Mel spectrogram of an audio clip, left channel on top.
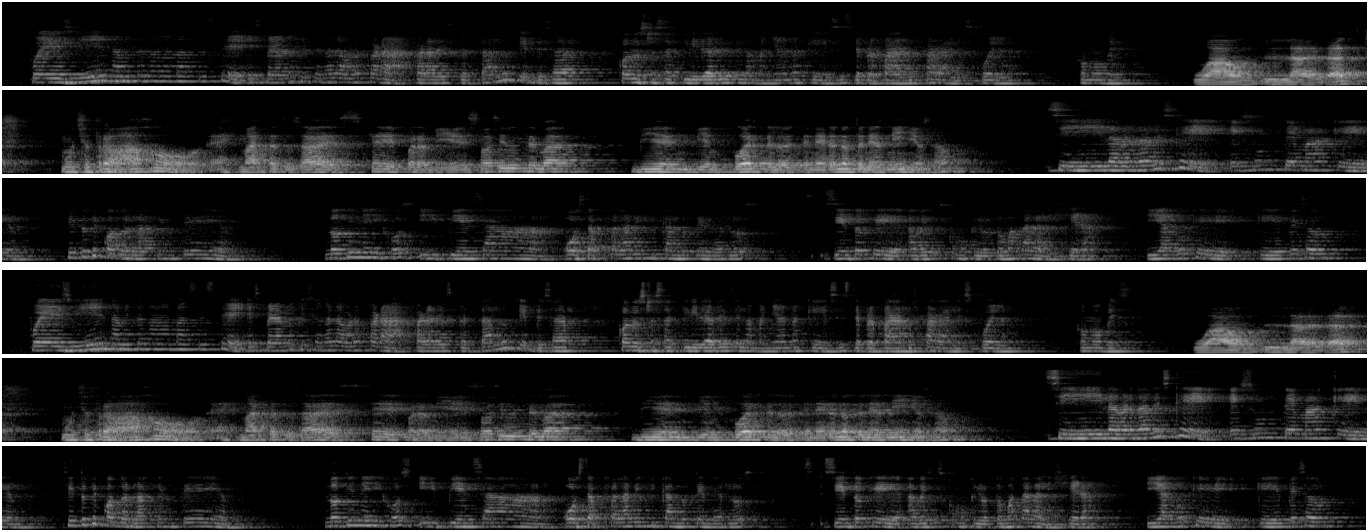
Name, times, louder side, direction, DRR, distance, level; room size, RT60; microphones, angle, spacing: voice 1, 0.3-10.2 10.8-11.3 21.4-21.9 24.1-27.6 27.9-29.7 30.5-34.8 35.5-38.3 38.7-40.6, right 1 dB, 45° right, 1 dB, 2.0 m, -38 dB
voice 2, 11.9-13.8 14.2-19.4 19.9-23.2, left 1 dB, 55° left, 0 dB, 2.2 m, -30 dB
28.0 x 11.0 x 3.1 m, 1.2 s
head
